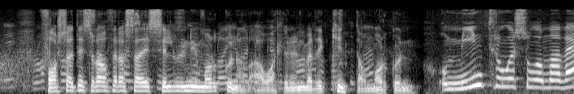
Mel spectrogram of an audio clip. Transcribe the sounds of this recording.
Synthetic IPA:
fɔr̥sajt̪ɪsraːwθɛɾːasaɣjðɪsɪlvɪɾʏnimɔɾkʏna̰ða̰ːwa̰t̪lʏnɪnvɛɾðɪcʰɪn̥t̪a̰wmɔ̰ɾkʏn | ɔɣmint̪ʰɾuːɣɛɾ̥suamavɛ

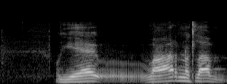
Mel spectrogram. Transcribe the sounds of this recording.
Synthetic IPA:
ɔjɛvaɾnɔt̪ʰla

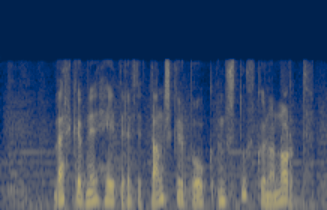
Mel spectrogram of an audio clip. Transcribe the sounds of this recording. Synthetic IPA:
vɛr̥kœpnɪðɦeːjt̪ɪɾɛft̪ɪɾ̥t̪anskɾɪpoːwkʏmst̪ul̥kʏnanɔɾt̪

